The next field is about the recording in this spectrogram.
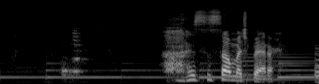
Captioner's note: sighs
